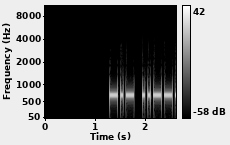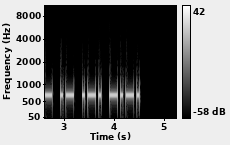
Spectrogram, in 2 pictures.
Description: Morse code, heard as a keyed tone, about 26 wpm, 700 Hz. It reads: K2ARC
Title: Speed Racing - USA Call Signs 22wpm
